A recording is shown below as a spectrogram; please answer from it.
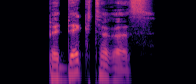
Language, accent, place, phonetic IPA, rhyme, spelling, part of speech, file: German, Germany, Berlin, [bəˈdɛktəʁəs], -ɛktəʁəs, bedeckteres, adjective, De-bedeckteres.ogg
- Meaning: strong/mixed nominative/accusative neuter singular comparative degree of bedeckt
